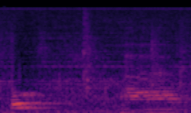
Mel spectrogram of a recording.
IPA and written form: bo (beau)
